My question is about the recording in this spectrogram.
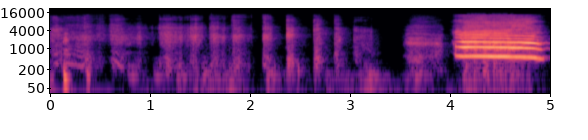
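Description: A man laughing hard: a run of short, breathy, mostly voiceless gasps, then about four seconds in a loud, high-pitched squeal held for about a second, dropping slightly in pitch as it ends.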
